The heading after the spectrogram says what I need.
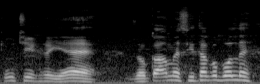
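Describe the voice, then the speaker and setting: An actor playing an ailing, irritable husband who scolds gruffly. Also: male voice, fairly high pitch, moderate pace, lightly acted. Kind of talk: TV serial acting. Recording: loud background music score.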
